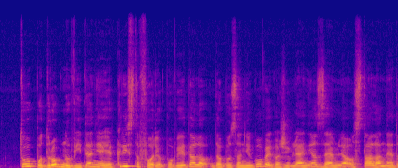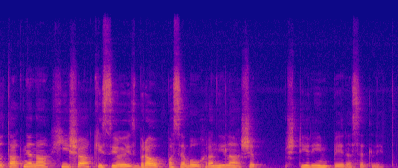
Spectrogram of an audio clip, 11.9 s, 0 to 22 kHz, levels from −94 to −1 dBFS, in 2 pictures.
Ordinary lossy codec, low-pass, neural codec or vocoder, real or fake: none; 19.8 kHz; none; real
